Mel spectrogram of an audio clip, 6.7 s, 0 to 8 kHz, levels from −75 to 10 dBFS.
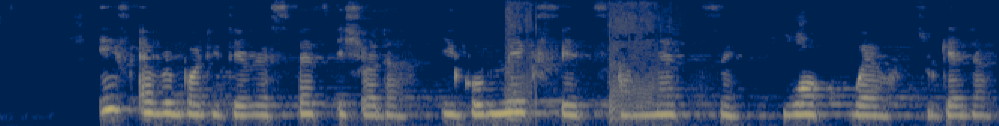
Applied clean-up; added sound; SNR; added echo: none; Fart; 14 dB; reverberation time 1.1 s.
